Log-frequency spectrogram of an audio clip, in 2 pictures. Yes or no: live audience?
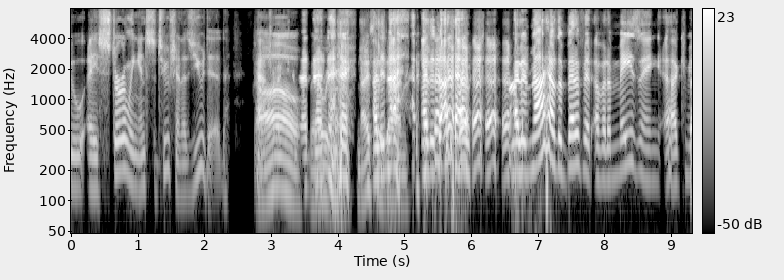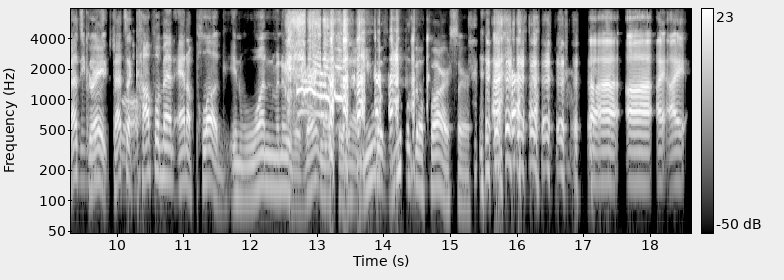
no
